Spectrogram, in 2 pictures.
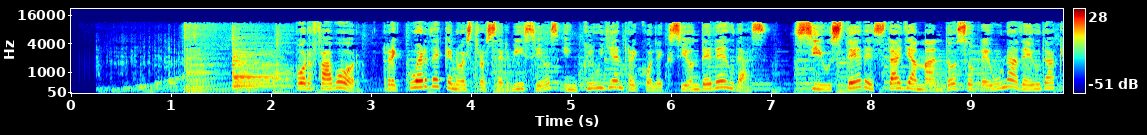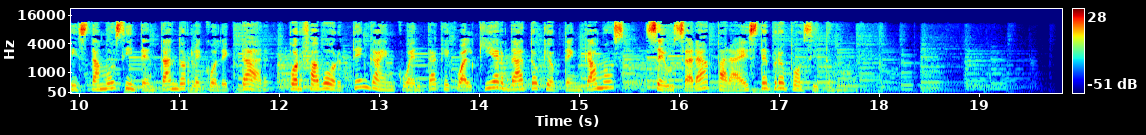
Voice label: spanish; TELEPHONE MESSAGE SAMPLES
